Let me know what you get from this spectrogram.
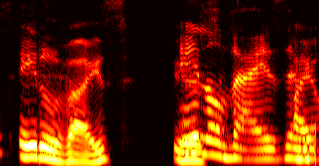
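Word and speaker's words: Edelweiss: Idle Vise, I think is pronounced like a V, right? Idle Vise. Adel Vise is Adidal Vise.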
